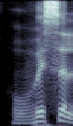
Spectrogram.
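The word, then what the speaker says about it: whistle: इसे तो logically विसल पढ़ना चाहिए। है ना? लॉजिकली हां। पर बोलते टाइम एच और टी बिल्कुल साइलेंट रहते हैं। हम तो हम इसे विसल पढ़ते हैं।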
